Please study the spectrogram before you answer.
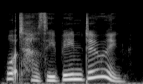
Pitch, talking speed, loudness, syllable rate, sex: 225 Hz, 210 wpm, -15 LUFS, 4.1 syllables/s, female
